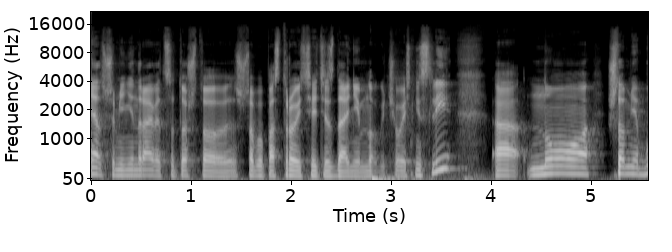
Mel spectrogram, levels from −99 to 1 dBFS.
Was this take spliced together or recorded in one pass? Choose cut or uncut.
uncut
